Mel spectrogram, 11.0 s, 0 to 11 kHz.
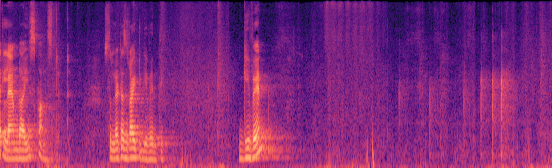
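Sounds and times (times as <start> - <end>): chalk tapping and scraping on chalkboard: 5.5 - 11.0.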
